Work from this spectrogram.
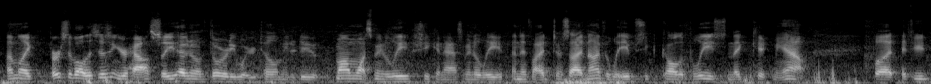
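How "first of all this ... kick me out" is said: plain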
